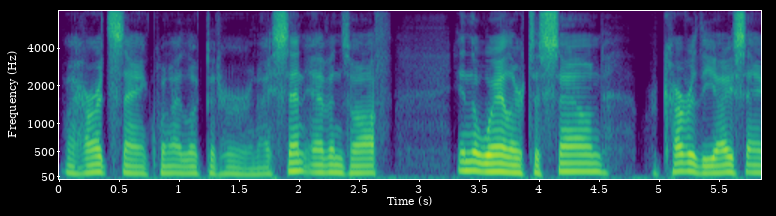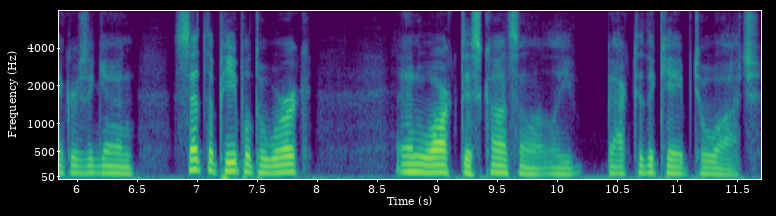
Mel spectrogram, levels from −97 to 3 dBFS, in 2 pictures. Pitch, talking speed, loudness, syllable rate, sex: 125 Hz, 190 wpm, -19 LUFS, 5.6 syllables/s, male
